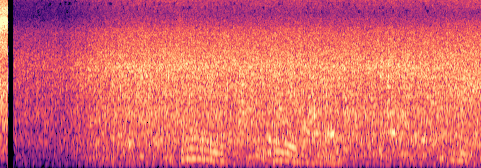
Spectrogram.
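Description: Water splashes down over rocks in a small waterfall.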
